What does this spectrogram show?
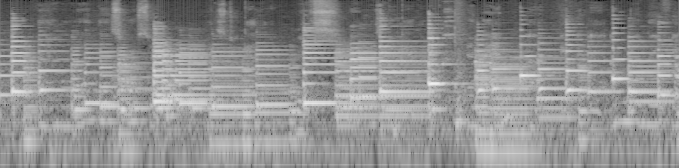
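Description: Background piano music with a quick, steady flow of notes.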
